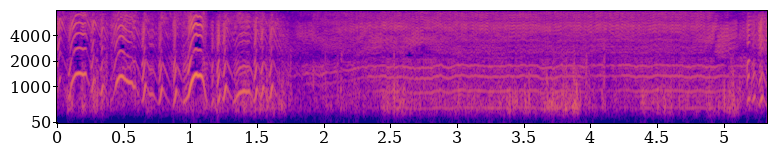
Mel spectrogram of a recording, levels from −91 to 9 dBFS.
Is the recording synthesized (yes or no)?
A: no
